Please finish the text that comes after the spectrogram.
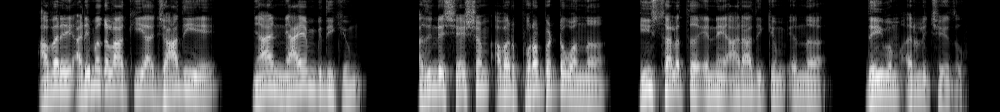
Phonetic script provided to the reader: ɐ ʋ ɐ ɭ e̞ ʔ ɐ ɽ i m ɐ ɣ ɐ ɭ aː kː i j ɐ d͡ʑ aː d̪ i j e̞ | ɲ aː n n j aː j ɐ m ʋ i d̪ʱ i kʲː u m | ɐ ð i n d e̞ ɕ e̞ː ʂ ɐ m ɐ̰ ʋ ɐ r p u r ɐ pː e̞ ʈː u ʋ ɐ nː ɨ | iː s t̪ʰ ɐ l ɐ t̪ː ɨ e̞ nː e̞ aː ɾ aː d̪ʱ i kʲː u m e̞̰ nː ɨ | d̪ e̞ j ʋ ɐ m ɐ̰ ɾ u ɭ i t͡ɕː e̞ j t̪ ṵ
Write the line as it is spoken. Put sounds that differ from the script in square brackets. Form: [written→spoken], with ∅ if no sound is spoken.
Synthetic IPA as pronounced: ɐ ʋ ɐ [ɭ→ɾ] e̞ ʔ ɐ ɽ i m ɐ ɣ ɐ ɭ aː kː i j ɐ d͡ʑ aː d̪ i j e̞ | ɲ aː n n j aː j ɐ m ʋ i d̪ʱ i kʲː u m | ɐ ð i n d e̞ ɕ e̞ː ʂ ɐ m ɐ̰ ʋ ɐ r p u r ɐ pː e̞ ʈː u ʋ ɐ nː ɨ | iː s t̪ʰ ɐ l ɐ t̪ː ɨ e̞ nː e̞ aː ɾ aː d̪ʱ i kʲː u m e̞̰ nː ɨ | d̪ e̞ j ʋ ɐ m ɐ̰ ɾ u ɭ i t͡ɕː e̞ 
